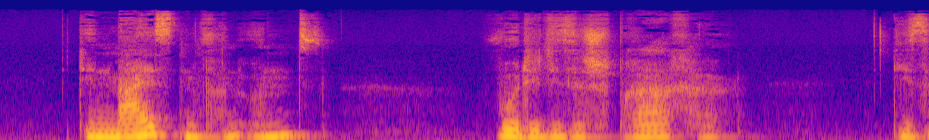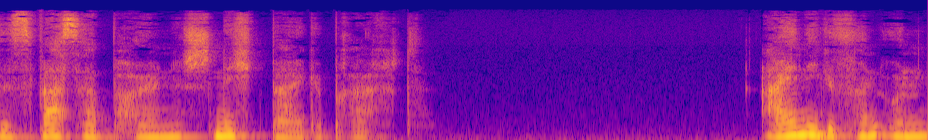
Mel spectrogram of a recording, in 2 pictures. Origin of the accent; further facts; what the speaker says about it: Germany; born there; Wir sind alle in Deutschland geboren, aber in Geschichten und Anekdoten über und in der Messiness von Oberschlesien, Górny Śląsk, zu Hause.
